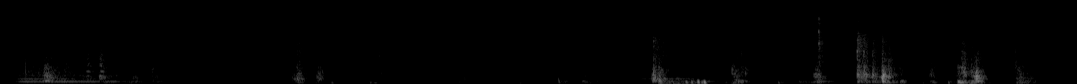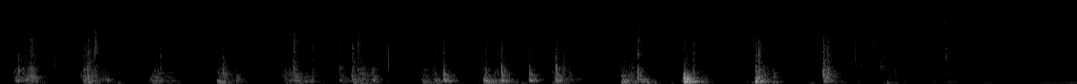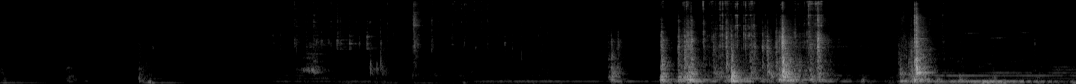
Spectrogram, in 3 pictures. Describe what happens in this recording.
I wakled downstairs from bedroom. Automatic lights turned on. I took the keys, opened the door heard birds sounds and walked out.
